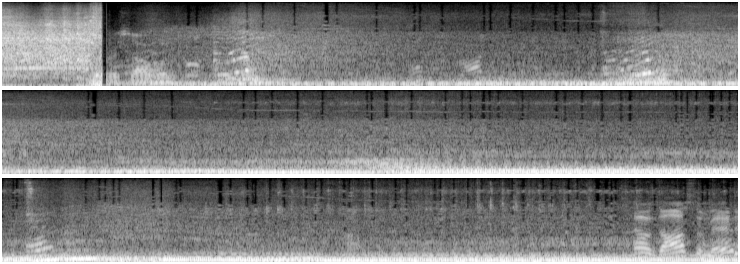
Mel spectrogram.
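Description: A Hemi-powered car with a Flowmaster exhaust and electric cutouts rumbles nearby. It idles deeply and then revs up in a couple of swelling bursts, while people talk over the engine.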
